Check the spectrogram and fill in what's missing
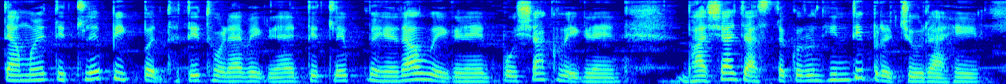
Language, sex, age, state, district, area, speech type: Marathi, female, 60+, Maharashtra, Kolhapur, urban, spontaneous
